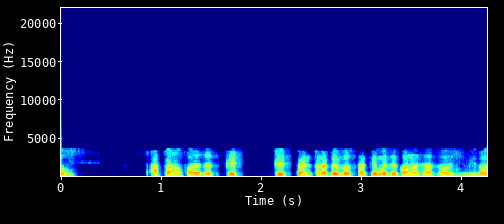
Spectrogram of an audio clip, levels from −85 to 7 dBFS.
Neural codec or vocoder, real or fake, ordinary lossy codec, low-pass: codec, 24 kHz, 0.9 kbps, DualCodec; fake; MP3, 24 kbps; 3.6 kHz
